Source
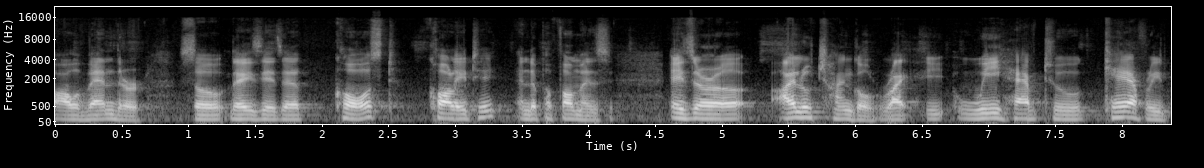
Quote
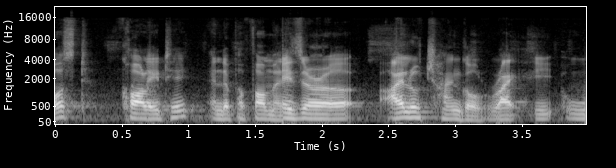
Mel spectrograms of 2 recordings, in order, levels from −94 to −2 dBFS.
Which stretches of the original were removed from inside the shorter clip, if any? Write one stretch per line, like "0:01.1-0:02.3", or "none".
0:04.0-0:04.6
